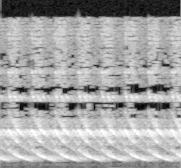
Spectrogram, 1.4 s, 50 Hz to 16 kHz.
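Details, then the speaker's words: Motorcycle with a DIY anti-theft alarm (5-pin 12V relay, on-off switch, LED flasher, diodes): with the switch on and the ignition tampered with, the buzzer sounds a loud, steady, repeating falling chirp, all four turn signals flash, and the engine cannot be started. "Oke, jadi hasilnya seperti ini. Lampu sen keempat-empatnya menyala, depan belakang, dan buzzer berbunyi."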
